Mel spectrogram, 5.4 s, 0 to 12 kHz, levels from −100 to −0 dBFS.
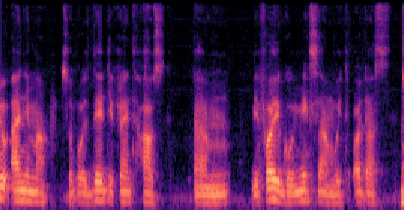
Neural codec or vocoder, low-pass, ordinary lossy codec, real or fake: codec, 24 kHz, 6 kbps, HILCodec; none; none; fake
